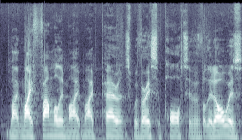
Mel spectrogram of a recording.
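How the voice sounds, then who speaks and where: Over noticeable background noise, a man speaks in a monotone, flat intonation. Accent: strong northern English. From northern England. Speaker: cricket team physiotherapist. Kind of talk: interview. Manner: halting, many repetitions.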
